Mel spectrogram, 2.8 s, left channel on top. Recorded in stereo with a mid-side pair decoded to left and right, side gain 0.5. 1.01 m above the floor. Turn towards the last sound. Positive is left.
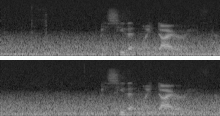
turn(degrees=0)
